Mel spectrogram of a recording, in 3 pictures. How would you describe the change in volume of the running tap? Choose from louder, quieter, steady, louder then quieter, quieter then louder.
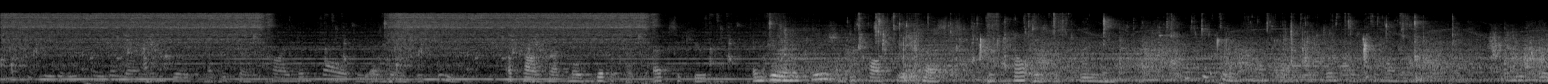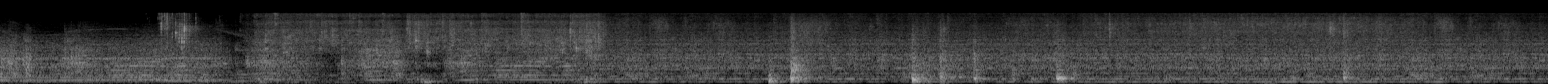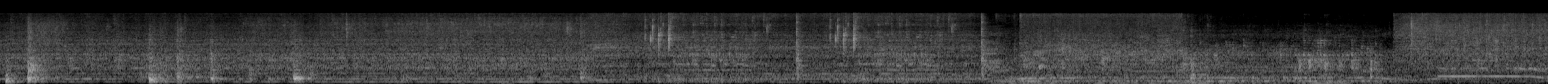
steady.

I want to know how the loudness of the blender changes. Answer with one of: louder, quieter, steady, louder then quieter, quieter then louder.
steady.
